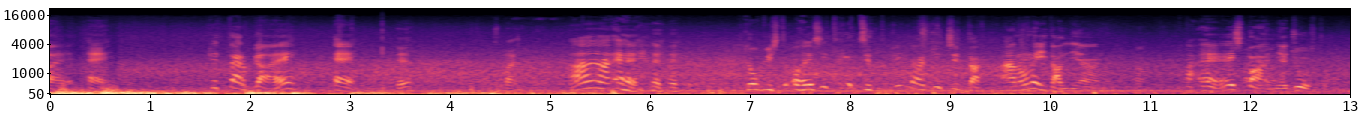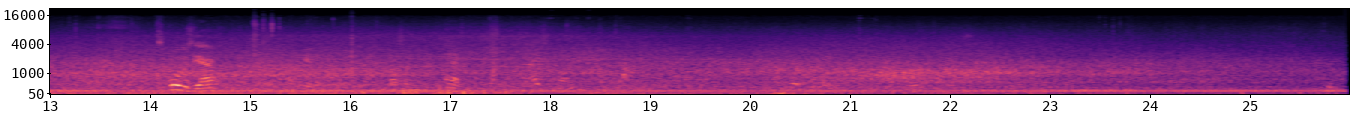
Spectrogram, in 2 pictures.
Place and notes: Trieste. right next to the port
27/12/2009. 15:30. Coming to town. a man asks for the car plate.
Trieste, Italy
